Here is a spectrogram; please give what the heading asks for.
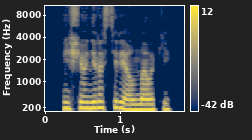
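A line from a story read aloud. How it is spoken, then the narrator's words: Giggling. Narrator (Russian): хихикала Лора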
